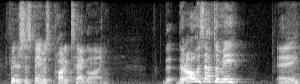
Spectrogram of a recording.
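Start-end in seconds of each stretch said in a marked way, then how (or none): 2.5-4.6 very high, bad fake Irish accent drifting Jamaican. Finishing a famous product tagline from a list of options, in a bad irish accent. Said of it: "when you do a bad Irish accent, it sounds Jamaican".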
